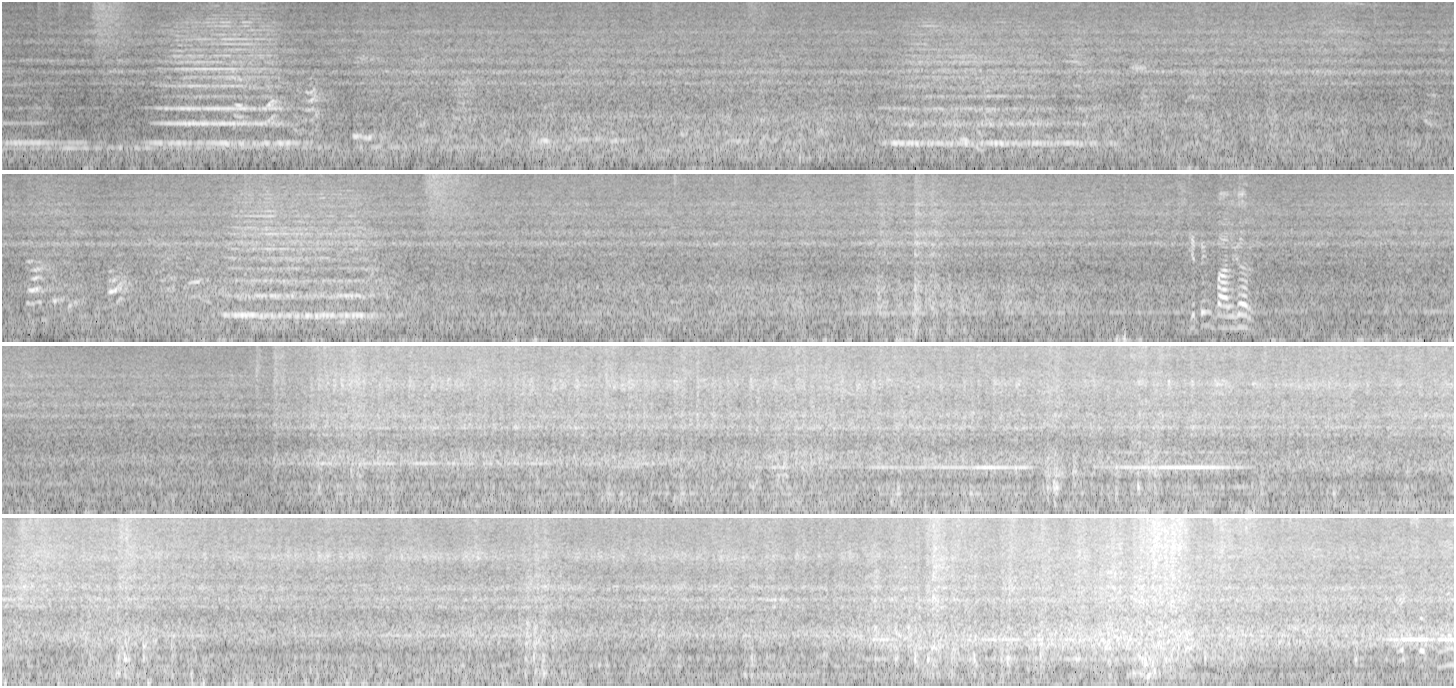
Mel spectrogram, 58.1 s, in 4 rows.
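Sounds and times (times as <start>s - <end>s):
train passing at speed: 0.0s - 58.0s.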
